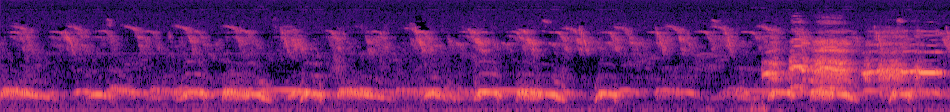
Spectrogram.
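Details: Captive Malay dove sold for its loud voice, cooing steadily in repeated rolling phrases. Busy high chirping from other birds runs through, and a brief brighter whistle-like call joins near the end.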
